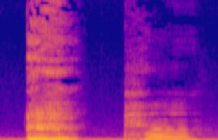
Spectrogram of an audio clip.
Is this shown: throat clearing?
yes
